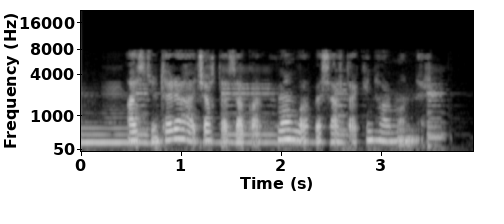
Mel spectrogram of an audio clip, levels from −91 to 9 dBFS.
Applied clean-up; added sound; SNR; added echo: neural mask model RNNoise.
